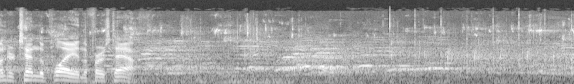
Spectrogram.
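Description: A basketball bounces repeatedly on a hardwood floor.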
